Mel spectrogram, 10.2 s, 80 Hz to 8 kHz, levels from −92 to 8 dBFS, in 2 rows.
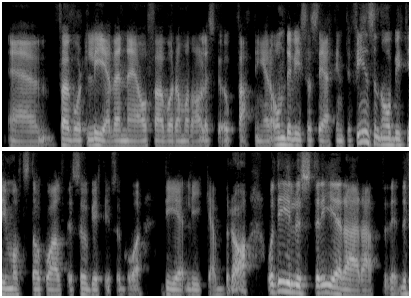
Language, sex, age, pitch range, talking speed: Swedish, male, 20-39, 110-135 Hz, 195 wpm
